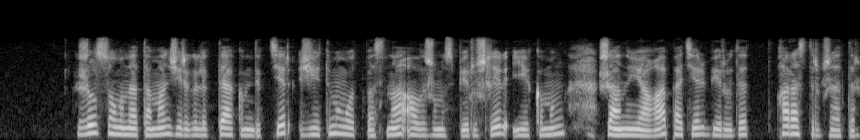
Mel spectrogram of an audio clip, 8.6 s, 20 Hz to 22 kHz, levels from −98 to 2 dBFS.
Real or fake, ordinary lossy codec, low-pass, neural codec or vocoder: real; none; 7.2 kHz; none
